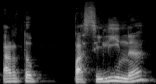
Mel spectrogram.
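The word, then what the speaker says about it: Arto Paasilinna: El tuyo lo voy a leer porque es un poco más complicado el nombre es eh de Arto Pasilina, así se pronuncia.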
